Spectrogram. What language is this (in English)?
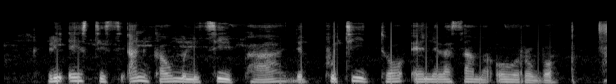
Esperanto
